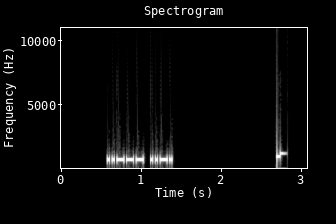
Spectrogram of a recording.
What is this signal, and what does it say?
Morse code, heard as a keyed tone, about 38 wpm, 700 Hz. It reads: 2F
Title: Single-Letter Single-Number 40wpm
